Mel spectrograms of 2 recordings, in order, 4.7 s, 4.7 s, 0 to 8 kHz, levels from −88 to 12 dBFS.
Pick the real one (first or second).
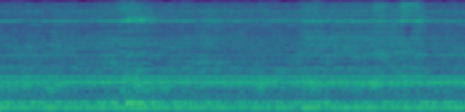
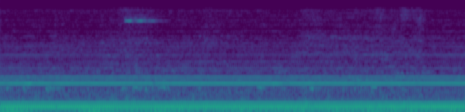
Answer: second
